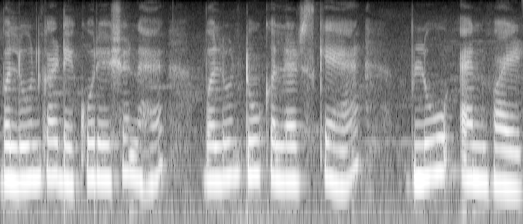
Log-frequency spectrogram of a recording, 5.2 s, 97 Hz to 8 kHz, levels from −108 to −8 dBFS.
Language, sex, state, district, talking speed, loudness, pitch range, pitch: Hindi, female, Jharkhand, Jamtara, 140 wpm, -15 LUFS, 225-245 Hz, 235 Hz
